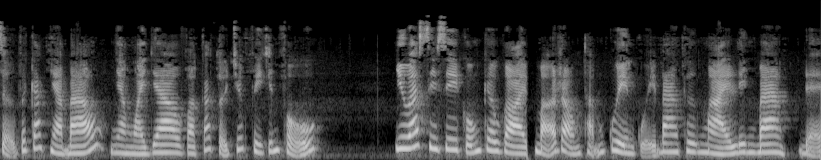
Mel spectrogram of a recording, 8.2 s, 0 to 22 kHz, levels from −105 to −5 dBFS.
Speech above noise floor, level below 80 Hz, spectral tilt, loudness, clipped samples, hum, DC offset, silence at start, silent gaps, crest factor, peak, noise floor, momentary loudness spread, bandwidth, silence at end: 42 dB; -68 dBFS; -4.5 dB/octave; -31 LUFS; under 0.1%; none; under 0.1%; 0 s; none; 16 dB; -14 dBFS; -73 dBFS; 7 LU; 13 kHz; 0 s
